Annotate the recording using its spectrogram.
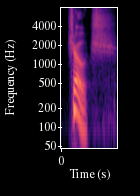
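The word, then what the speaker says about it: Kyo: Spelled KY Yo Ki, but he pronounced it as Cho. So that's what I'm going to call him until somebody tells me otherwise. Uh his new name is Cho, which I looked it up.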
